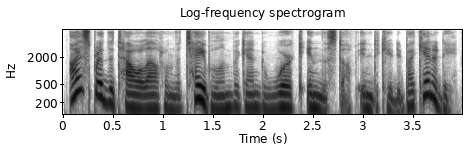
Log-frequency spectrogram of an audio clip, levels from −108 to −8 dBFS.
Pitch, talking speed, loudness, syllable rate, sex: 170 Hz, 270 wpm, -21 LUFS, 6.9 syllables/s, female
